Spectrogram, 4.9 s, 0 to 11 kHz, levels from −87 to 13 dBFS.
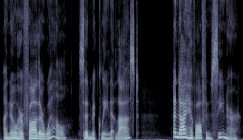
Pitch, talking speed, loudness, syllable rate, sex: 200 Hz, 185 wpm, -18 LUFS, 4.9 syllables/s, female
